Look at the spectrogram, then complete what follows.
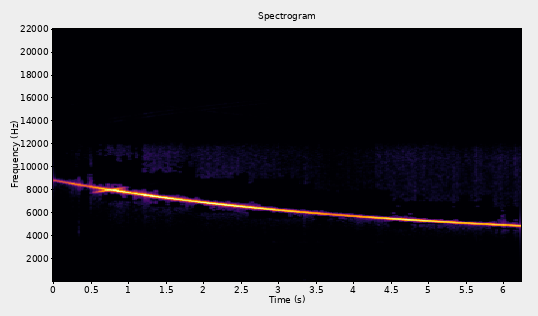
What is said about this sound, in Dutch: En als je nou niet weet wat tinnitus is, luister dan even heel kort naar dit fragment.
